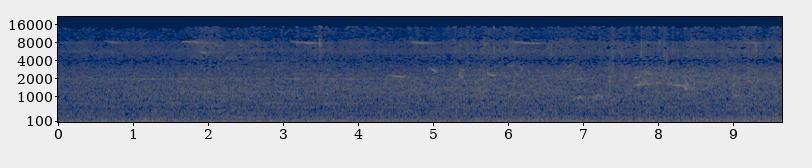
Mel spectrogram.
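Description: Outdoor park ambience: a steady low rumble, with small birds chirping briefly and high-pitched again and again.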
